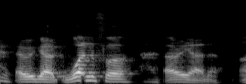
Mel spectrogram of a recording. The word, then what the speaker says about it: Ariana: gonna say it right Adriana Grande no it's Ariana like there but missing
